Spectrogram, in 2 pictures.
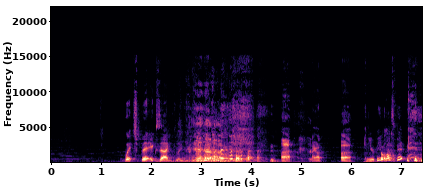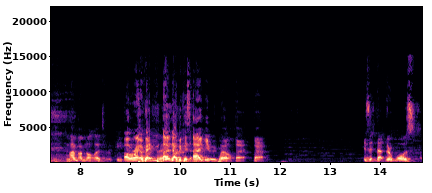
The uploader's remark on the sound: recorded at BASR 2016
